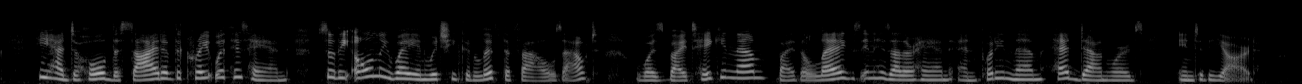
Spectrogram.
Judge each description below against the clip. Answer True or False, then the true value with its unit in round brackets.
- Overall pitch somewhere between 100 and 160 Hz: False (225 Hz)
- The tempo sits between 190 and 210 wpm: True (200 wpm)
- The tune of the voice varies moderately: False (5.8 semitones)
